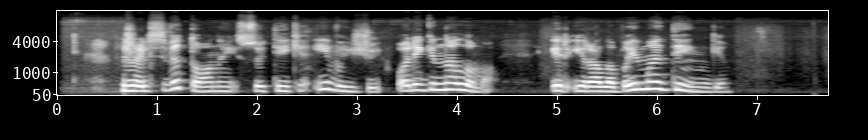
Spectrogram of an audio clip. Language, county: Lithuanian, Vilnius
